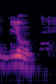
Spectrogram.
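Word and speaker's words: blue: यहाँ देखिए, जब किसी वर्ड के लास्ट में यू ई आए तो यू का उच्चारण बड़ा ऊ होगा या तो यू होगा। ठीक है, जैसे ब्लू, इसको ब्लू पढ़ते, ब्लू माने नीला।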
